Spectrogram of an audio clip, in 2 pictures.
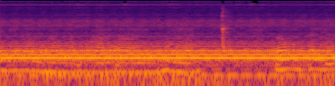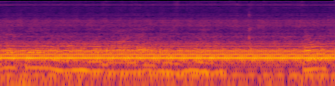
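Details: Nebulizer compressor running for Maryam, given a nebulizer treatment because of a cough; steady mechanical hum throughout, with faint voices and room noise behind it.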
